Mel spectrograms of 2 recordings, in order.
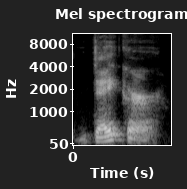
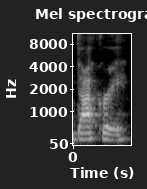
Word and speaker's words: Dacre: And we pronounce his name Dacre. Yes. I always wanted to call him Docre, but I did. Well, I'd say one call him Docre too, but it's Yep.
